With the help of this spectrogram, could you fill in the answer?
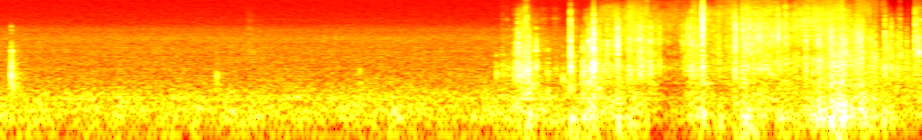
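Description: A thin newsprint newspaper lies open while fingers with long nails lift a page corner and turn it, crinkling the paper. After about five seconds of near silence with a faint tick at the start, bright, papery rustling and crackling build up and continue, with sharp crinkles, until the end.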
